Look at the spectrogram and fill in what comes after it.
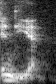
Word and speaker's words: NDN: So in that instance, he uses NDN, uppercase, which is just a common slang, I think, used for and pronounced Indian.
